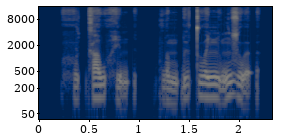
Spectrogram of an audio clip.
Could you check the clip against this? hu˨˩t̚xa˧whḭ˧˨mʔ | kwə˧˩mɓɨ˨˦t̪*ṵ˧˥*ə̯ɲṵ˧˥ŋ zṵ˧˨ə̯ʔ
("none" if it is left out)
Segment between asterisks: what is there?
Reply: u˧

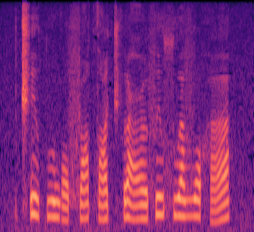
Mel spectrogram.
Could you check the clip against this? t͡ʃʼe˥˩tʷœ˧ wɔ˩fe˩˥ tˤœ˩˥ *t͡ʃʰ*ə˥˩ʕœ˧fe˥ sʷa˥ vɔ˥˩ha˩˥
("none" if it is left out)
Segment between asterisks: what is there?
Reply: t͡ʃʼ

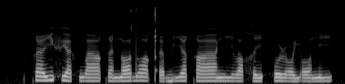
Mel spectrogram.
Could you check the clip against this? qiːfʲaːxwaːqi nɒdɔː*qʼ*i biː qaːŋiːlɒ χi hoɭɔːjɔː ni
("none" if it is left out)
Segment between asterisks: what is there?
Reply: qʼ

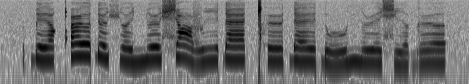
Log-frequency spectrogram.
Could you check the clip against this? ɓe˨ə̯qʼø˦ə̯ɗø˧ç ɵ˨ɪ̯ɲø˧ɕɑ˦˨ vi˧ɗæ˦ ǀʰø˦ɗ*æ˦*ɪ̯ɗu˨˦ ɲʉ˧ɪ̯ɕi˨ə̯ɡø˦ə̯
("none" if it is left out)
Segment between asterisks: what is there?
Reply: ɛ˦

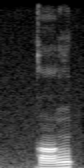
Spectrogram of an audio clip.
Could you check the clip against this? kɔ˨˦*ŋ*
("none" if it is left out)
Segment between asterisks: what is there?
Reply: ŋ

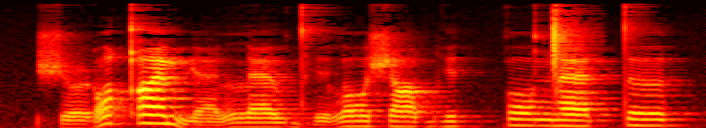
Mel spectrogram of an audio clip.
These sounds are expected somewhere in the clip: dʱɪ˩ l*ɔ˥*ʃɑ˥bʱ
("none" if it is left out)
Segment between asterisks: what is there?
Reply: ɔ˥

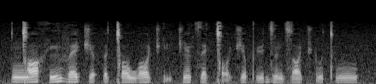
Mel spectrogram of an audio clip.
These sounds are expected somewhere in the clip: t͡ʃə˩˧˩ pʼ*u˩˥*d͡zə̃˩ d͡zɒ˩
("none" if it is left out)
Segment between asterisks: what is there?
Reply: y˩˥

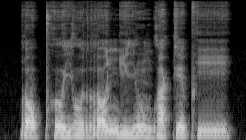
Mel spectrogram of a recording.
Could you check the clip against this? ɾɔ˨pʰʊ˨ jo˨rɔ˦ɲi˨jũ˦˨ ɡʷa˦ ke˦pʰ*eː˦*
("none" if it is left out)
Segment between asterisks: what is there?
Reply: iː˦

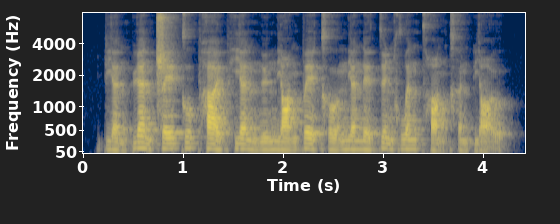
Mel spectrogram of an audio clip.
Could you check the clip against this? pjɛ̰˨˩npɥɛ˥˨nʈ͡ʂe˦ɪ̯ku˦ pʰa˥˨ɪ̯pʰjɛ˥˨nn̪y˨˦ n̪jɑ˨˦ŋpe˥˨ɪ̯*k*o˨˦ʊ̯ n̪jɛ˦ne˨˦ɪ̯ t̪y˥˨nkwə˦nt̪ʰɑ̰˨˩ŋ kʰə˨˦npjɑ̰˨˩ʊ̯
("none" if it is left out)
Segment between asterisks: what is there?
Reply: kʰ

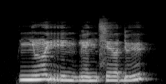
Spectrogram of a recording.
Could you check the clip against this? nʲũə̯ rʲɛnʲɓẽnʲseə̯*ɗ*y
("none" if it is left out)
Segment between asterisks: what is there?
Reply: ɗ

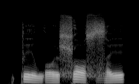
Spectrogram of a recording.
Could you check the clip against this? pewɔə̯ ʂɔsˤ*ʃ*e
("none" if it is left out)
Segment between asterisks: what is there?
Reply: z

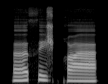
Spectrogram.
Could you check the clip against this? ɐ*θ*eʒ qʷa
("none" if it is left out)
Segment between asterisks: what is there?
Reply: θ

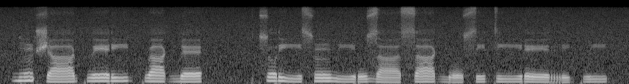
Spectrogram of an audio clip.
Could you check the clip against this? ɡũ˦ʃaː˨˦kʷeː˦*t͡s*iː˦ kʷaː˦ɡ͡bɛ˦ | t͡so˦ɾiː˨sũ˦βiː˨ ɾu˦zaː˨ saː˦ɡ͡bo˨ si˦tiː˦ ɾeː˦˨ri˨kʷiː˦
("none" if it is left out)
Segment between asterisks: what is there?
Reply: ɾ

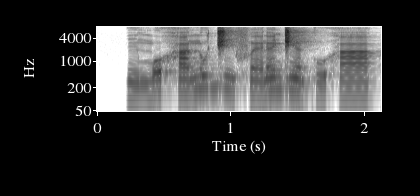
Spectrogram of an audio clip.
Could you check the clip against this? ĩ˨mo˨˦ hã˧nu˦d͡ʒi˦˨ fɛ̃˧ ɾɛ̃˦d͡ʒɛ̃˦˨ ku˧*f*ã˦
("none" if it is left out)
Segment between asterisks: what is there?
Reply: h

